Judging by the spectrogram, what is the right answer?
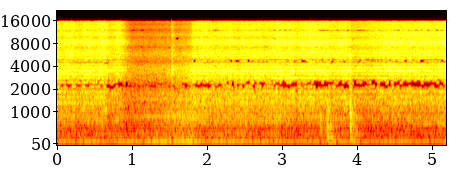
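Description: Capstan lathe running and cutting a brass part with a turret-held drill: a steady motor hum under a high-pitched cutting hiss. The hiss drops away briefly about a second in, and two sharp knocks come near four seconds.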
